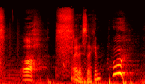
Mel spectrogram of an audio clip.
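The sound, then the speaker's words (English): Short breathy sniffs and a snort-like burst of air, mixed in with brief voiced grunts and gasping vocal noises, moderately loud over roughly three seconds. “The sniffing, the snorting.”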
